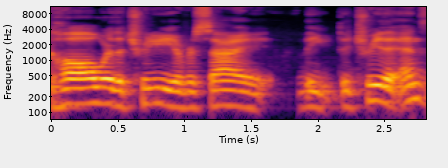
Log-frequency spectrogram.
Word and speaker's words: Versailles: to pay reparations and even though it's spelled vr versailles vrsa ali is it's actually versaille you see the picture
